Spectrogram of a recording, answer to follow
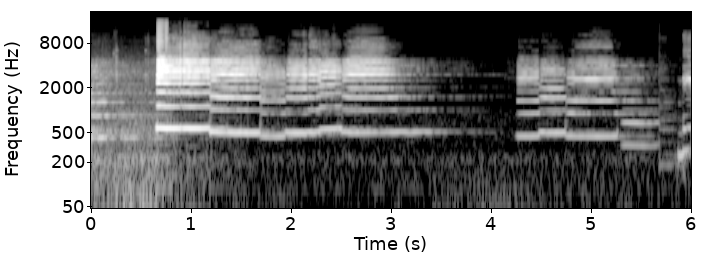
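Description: Solo saxophone playing a slow melodic phrase: long held notes that fade out about three and a half seconds in, then, after a short pause, a few shorter notes.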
